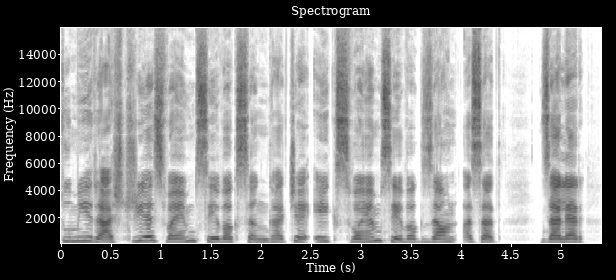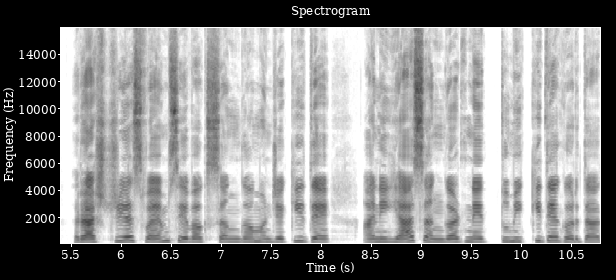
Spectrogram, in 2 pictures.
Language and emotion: Goan Konkani, neutral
